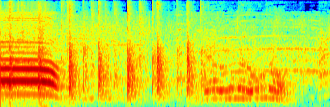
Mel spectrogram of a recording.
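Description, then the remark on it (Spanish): A short burst of audience applause at a raffle event: a few seconds of loose, uneven clapping with sharp individual claps, following a voice and fading as someone starts talking again. “¡Un aplauso!”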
